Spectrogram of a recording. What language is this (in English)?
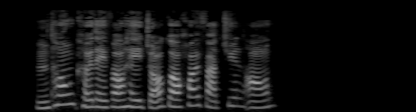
Cantonese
